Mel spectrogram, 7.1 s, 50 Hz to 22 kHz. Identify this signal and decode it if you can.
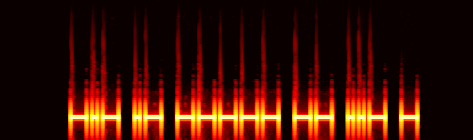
Morse code, heard as a keyed tone, about 16 wpm, 700 Hz. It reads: KA0MUT
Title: USA Call Signs - 6 Characters - Repeated 3x - 15wpm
